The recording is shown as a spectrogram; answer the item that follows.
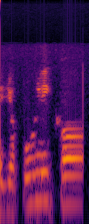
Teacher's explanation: estamos haciendo la mayor fuerza de voz en su segunda sílaba, es decir, en la sílaba de en medio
